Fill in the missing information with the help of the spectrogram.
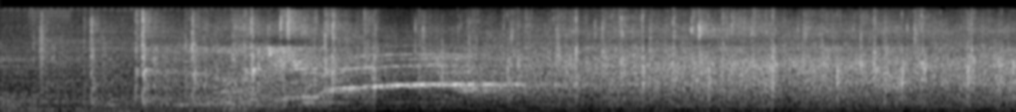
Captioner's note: audience applauds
